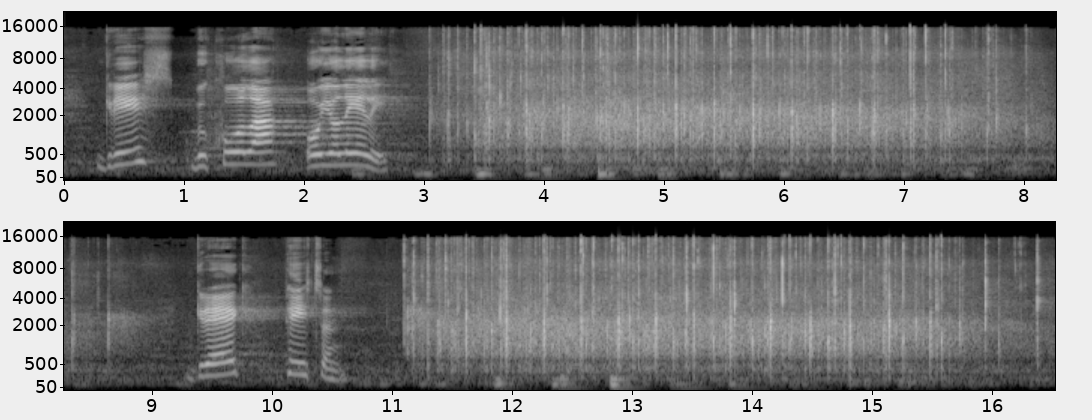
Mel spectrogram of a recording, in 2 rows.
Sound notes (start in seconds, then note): 3.0 audience applauding; 11.0 audience applauding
